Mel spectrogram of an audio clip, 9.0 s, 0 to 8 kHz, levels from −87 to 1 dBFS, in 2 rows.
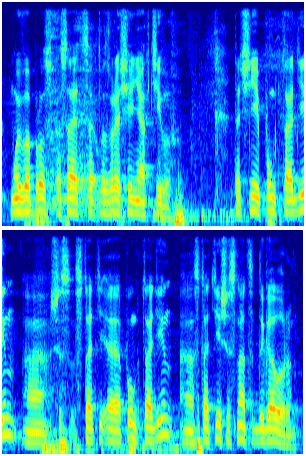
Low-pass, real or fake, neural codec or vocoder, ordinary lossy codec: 7.2 kHz; real; none; none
